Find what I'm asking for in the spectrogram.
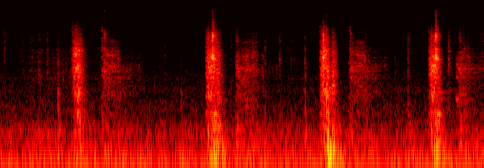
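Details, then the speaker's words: Chevrolet Impala after replacing the door lock actuators: four crisp, firm lock clunks about a second apart, each complete; the power door locks work normally. "all right so i'm all done with the lock actuators now all of them open"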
